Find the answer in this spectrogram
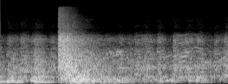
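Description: A firecracker going off with one loud, sharp bang about half a second in, over drum-led band music with a steady beat.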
